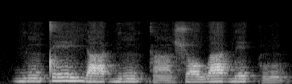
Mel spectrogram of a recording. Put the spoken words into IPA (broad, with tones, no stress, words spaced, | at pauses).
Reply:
bĩ˧teː˦ ja˦ ɡ͡bĩ˧kã˨ ʃɔ˧wa˦ɡ͡be˦ kũ˨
